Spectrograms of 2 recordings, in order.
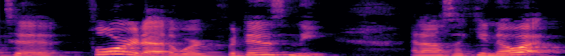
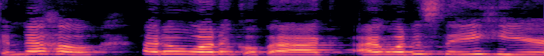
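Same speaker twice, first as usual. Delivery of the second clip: play-acted, high, wailing screaming and crying; 8 semitones higher, 4 dB louder than usual. Recalling being nine on a family vacation, refusing to go back: imitating screaming and crying. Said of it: "I was literally screaming, crying".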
